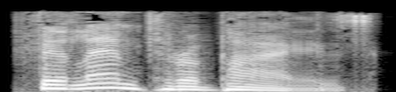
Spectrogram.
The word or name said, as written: philanthropize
